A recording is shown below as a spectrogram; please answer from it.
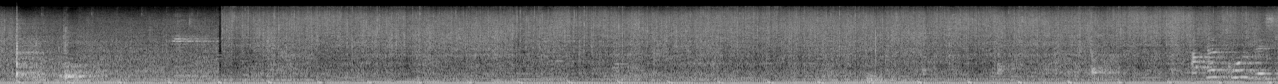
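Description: Mutton frying in a pot for biryani with cardamom and salt, loud steady sizzling throughout and repeated rhythmic scraping and knocking of a spoon as it is stirred close up.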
